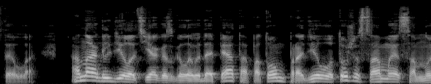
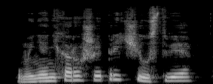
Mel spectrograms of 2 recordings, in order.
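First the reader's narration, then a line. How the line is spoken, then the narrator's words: Soft. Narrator (Russian): тихонько сказала Ава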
